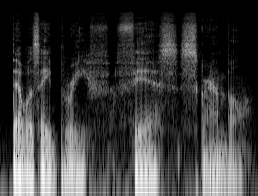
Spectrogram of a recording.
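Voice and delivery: usual speaking voice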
